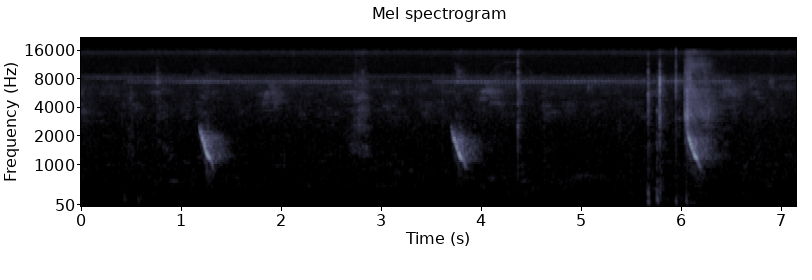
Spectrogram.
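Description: A bird calling three times, each a short chirp sliding downward in pitch, about two and a half seconds apart. A few faint clicks come just before the last chirp.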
